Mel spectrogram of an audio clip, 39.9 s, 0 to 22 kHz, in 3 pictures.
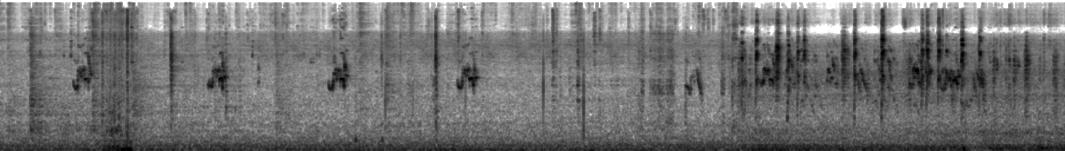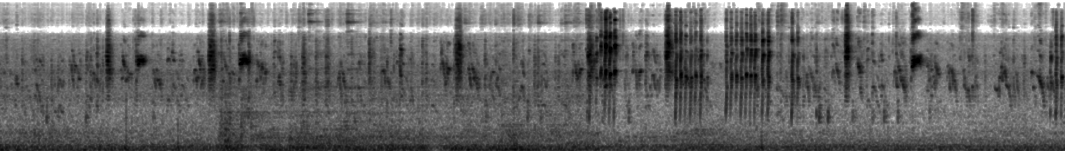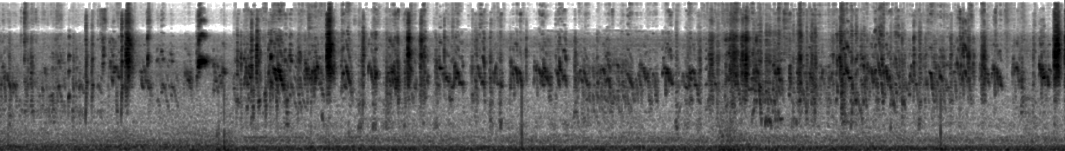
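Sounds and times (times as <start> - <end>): budgies chattering: 0.0 - 39.9.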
